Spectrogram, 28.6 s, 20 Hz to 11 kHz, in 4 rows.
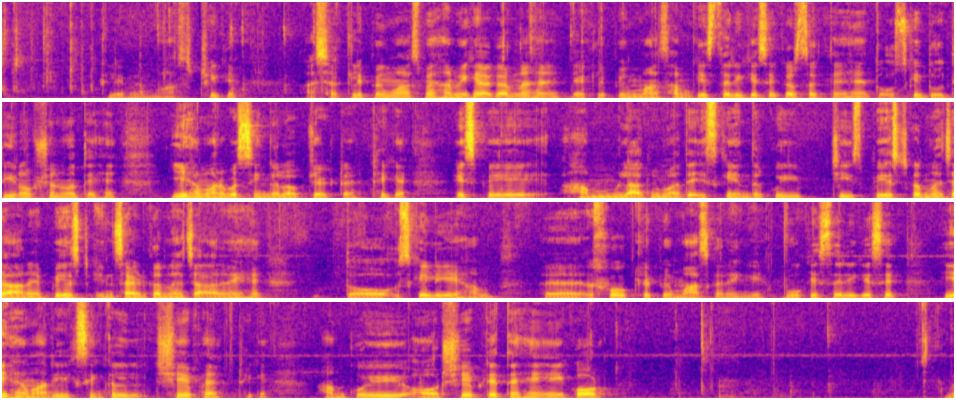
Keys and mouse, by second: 0.0-0.5 typing, 0.6 Escape, 1.6 ctrl+space, 3.9 ctrl+space, 26.7 l.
